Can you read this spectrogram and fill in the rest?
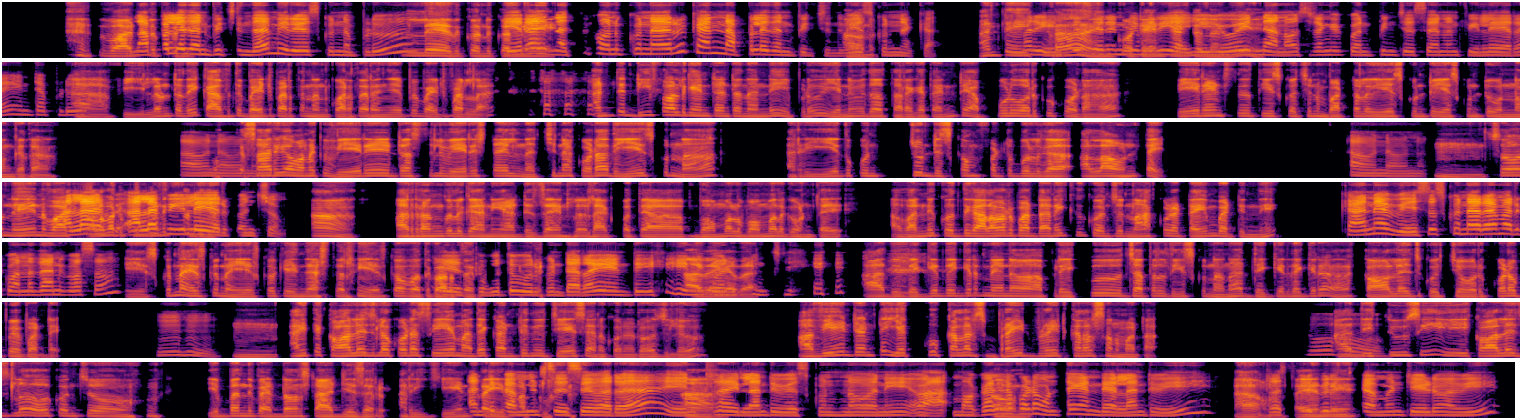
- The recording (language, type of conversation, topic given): Telugu, podcast, జీవితంలో వచ్చిన పెద్ద మార్పు నీ జీవనశైలి మీద ఎలా ప్రభావం చూపింది?
- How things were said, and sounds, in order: other background noise; chuckle; in English: "పేరెంట్స్"; in English: "స్టైల్"; in English: "డిస్కంఫర్టబుల్‌గా"; in English: "సో"; tapping; chuckle; laughing while speaking: "ఇన్ని కొనిపించి"; in English: "సేమ్"; in English: "కంటిన్యూ"; in English: "కలర్స్ బ్రైట్, బ్రైట్"; chuckle; in English: "కమెంట్స్"; chuckle; in English: "కమెంట్"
